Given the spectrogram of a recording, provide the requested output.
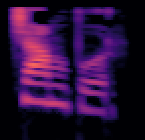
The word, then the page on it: campur: Indonesian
